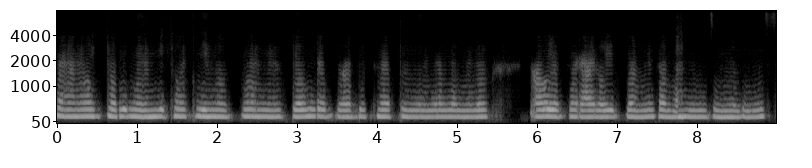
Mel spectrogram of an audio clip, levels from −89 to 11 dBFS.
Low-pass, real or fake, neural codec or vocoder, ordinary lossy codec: none; fake; codec, 16 kHz, 0.5 kbps, FreqCodec, smaller model; none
